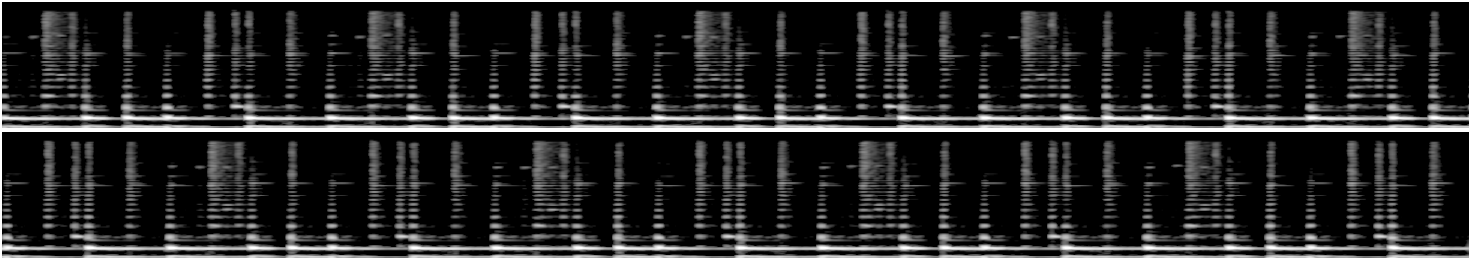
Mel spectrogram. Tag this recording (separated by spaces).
clave claves experimental funky hip-hop loop peculiar rap surreal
